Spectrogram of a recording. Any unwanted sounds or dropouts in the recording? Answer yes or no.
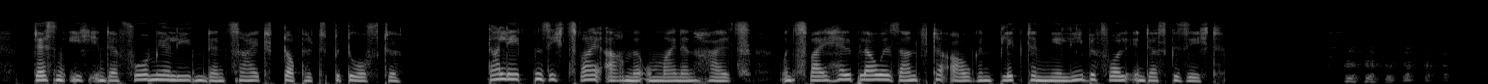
yes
